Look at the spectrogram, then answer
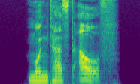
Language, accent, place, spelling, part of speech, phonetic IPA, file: German, Germany, Berlin, munterst auf, verb, [ˌmʊntɐst ˈaʊ̯f], De-munterst auf.ogg
- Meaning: second-person singular present of aufmuntern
